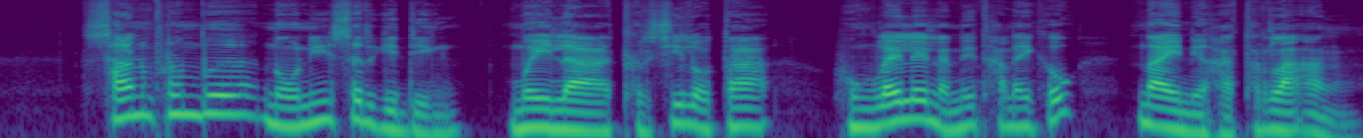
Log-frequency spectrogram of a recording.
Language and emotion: Bodo, disgusted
